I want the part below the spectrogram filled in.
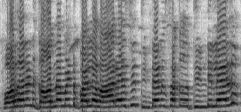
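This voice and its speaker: A woman's voice: very high-pitched, racing, a loud crowd. An actress with a Telangana accent playing a fed-up village wife who scolds her drunk husband. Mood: scolding. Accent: Telangana Telugu. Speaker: actor in a village comedy drama.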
